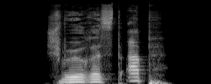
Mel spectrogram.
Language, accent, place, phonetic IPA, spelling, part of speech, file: German, Germany, Berlin, [ˌʃvøːʁəst ˈap], schwörest ab, verb, De-schwörest ab.ogg
- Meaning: second-person singular subjunctive I of abschwören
